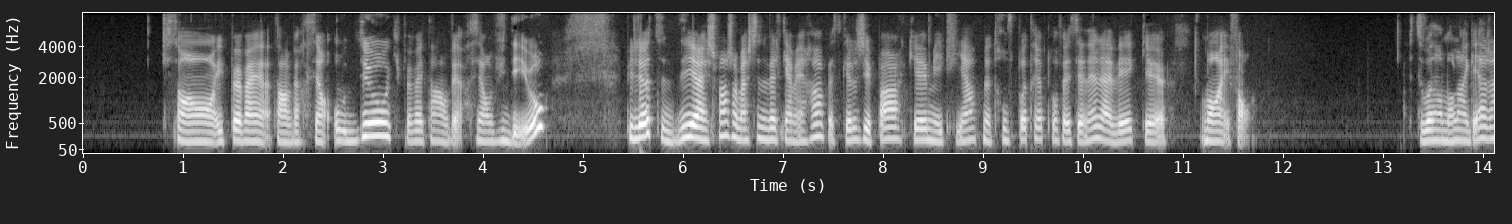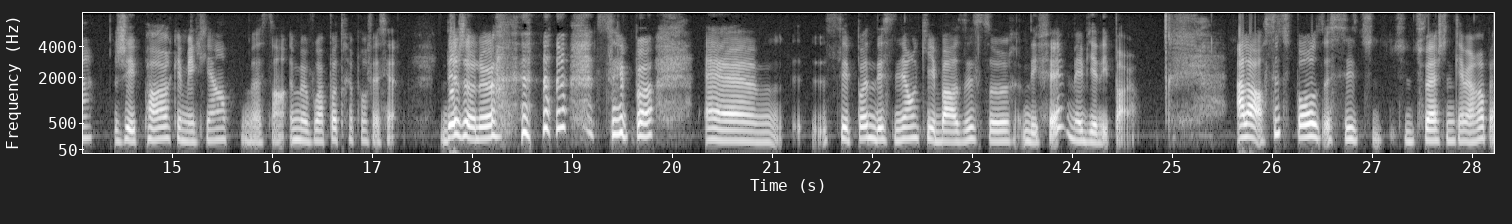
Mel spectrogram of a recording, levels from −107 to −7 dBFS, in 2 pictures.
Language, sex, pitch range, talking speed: French, female, 180-235 Hz, 205 wpm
